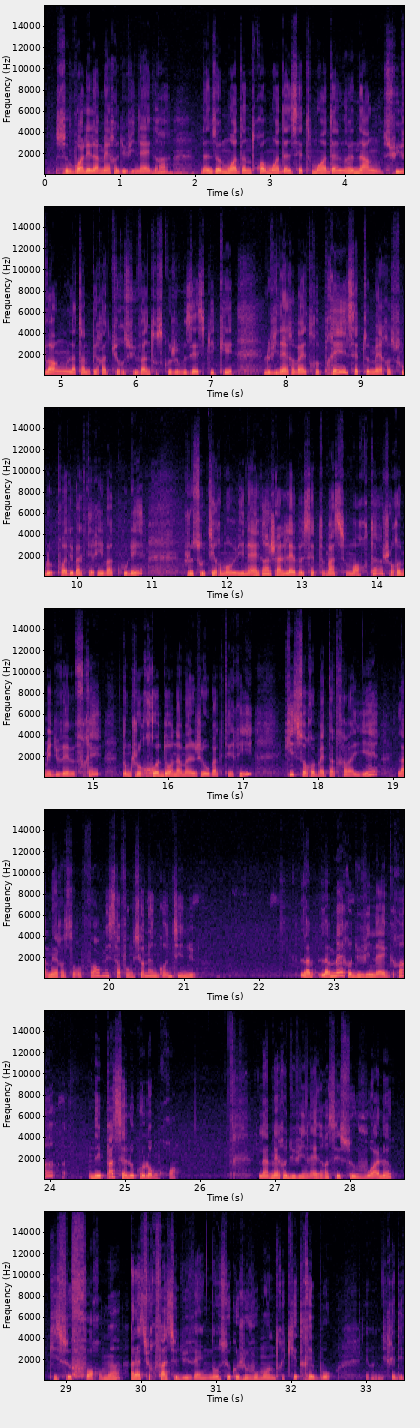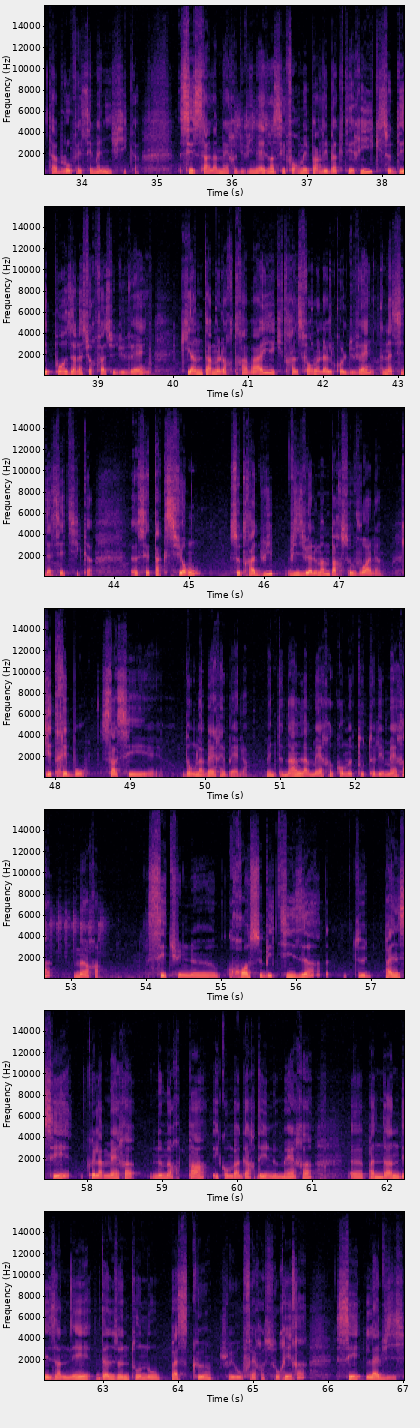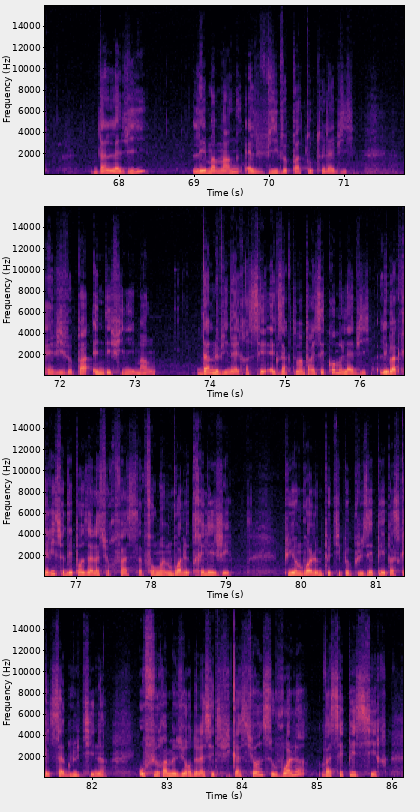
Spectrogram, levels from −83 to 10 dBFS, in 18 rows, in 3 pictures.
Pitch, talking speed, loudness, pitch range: 165 Hz, 190 wpm, -21 LUFS, 140-195 Hz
